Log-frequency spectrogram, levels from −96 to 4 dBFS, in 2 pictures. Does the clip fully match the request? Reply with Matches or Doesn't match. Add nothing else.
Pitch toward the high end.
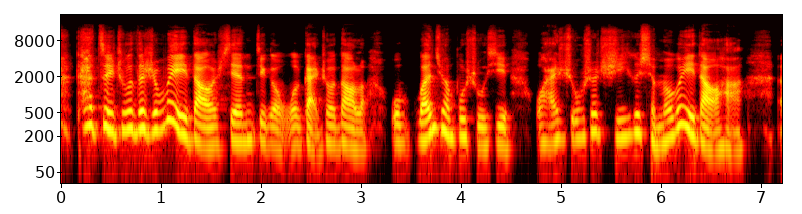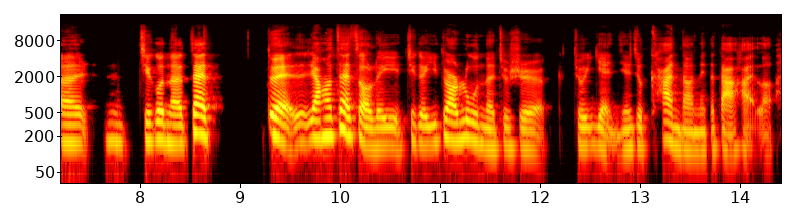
Doesn't match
